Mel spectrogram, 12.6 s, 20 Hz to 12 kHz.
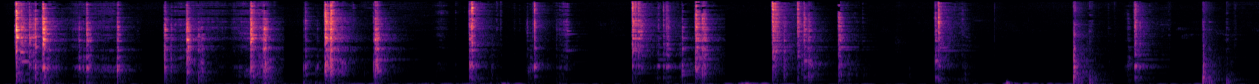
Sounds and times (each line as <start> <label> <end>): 0.1 Plates banging together 4.1
0.2 Cutlery 3.9
6.3 Plates banging together 8.6
10.7 Plates banging together 12.5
